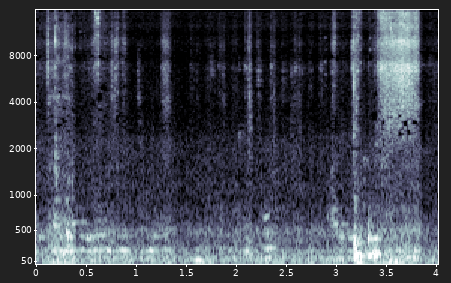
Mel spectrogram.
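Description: Faint scratching of a pencil on a sheet of drawing paper, with a soft thump about three seconds in and a longer pencil stroke near the end.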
